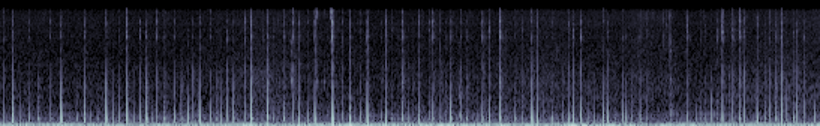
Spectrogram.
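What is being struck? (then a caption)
Wax pillar candle. A small, solid pink wax pillar candle is held in both hands close to the microphone while its sides are tapped and scratched with fingertips and short nails. The result is a dense, steady run of quick, dry taps and light scratches that stop at once without ringing, over a constant low hum.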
